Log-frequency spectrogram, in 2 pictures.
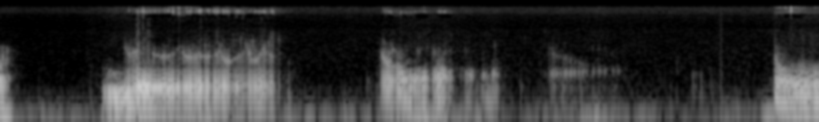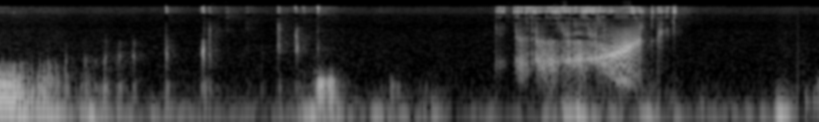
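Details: Loud low gurgling growls in bursts with a rising squeaky gurgle near the end; stomach growling (borborygmi) recorded from a girl's stomach.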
